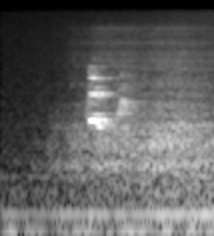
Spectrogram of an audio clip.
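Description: A pet's brief high-pitched whine about a second in, over faint room tone.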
